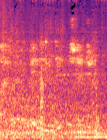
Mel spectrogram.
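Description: Steady low rumble and hum of a cable-hauled funicular car running down its track, heard from inside the car.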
